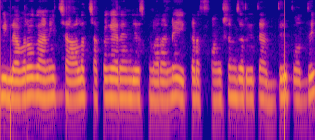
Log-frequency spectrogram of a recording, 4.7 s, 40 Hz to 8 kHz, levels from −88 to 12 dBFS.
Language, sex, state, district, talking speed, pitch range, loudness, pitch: Telugu, female, Andhra Pradesh, Guntur, 125 wpm, 190-205 Hz, -17 LUFS, 195 Hz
